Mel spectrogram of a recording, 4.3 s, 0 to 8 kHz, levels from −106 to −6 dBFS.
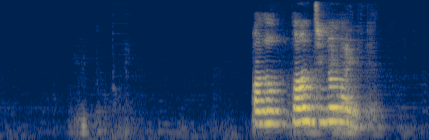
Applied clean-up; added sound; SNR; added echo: neural mask model DeepFilterNet 3.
